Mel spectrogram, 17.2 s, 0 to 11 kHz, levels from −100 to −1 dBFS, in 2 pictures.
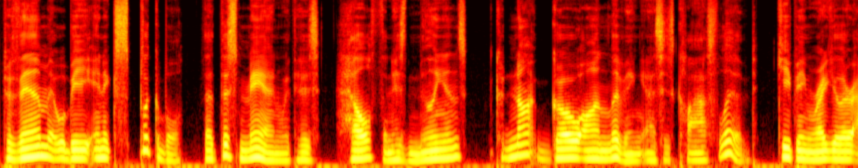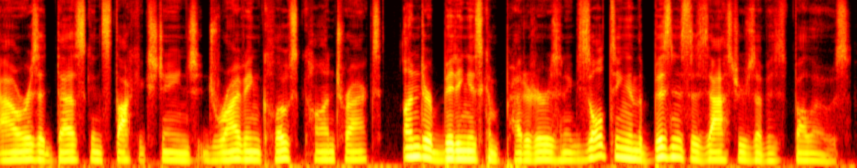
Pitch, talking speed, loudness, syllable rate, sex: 115 Hz, 165 wpm, -20 LUFS, 4.7 syllables/s, male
